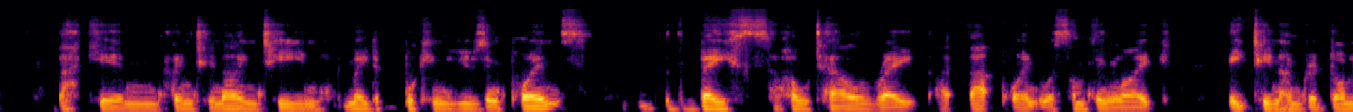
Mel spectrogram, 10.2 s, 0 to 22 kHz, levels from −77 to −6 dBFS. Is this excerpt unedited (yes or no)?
no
